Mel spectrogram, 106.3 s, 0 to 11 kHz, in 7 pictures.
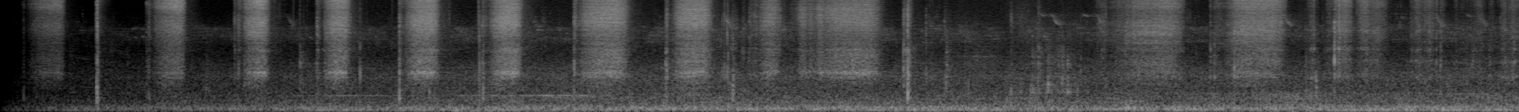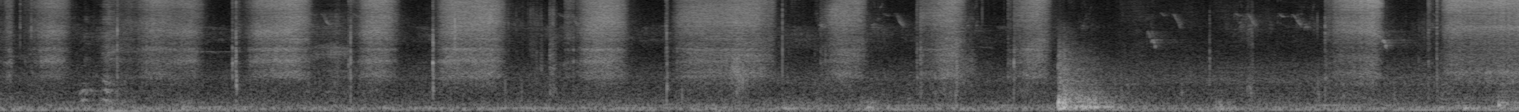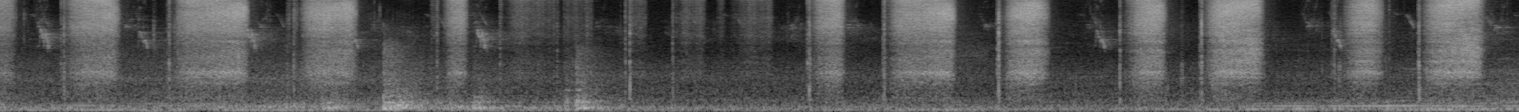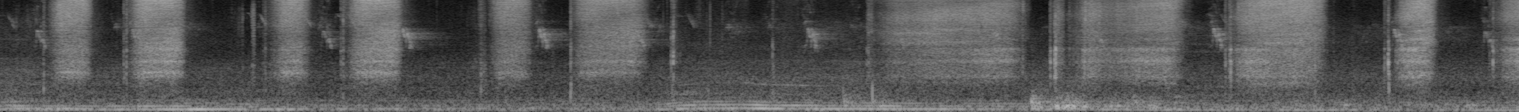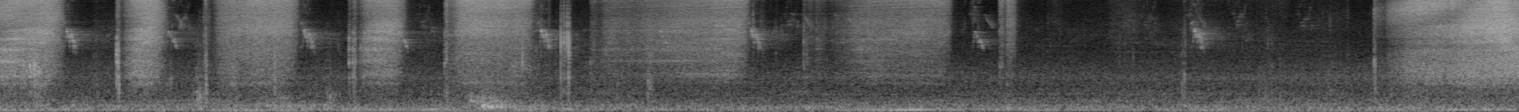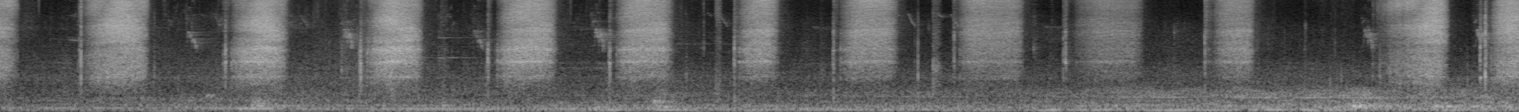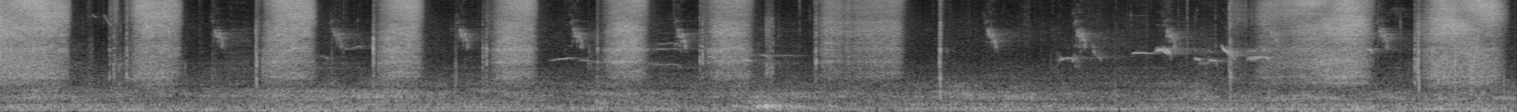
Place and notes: Nürtingen, Deutschland - Swabian 'Kehrwoche'
PCM-D50
...when it's our week to clean the communal areas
